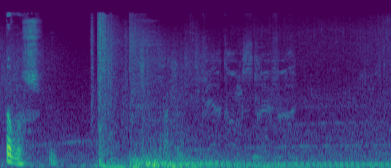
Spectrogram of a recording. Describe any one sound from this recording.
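A tank cannon fires with a heavy boom and a rumbling echo.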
